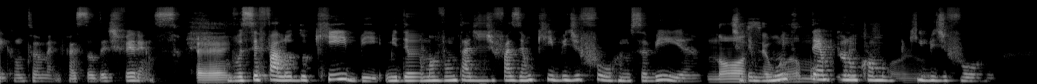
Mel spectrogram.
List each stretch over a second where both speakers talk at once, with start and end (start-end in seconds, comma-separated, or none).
7.0-9.3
